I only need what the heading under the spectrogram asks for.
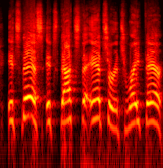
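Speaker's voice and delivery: full-on shrill screaming, very high and very loud. Describing knowing a puzzle's answer already, the speaker is acting out screaming. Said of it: "you're sitting there screaming and going".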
